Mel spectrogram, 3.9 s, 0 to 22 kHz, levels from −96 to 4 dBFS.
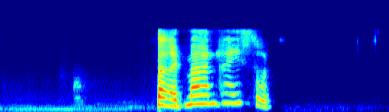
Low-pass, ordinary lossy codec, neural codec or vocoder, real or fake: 7.2 kHz; AAC, 48 kbps; codec, 16 kHz, 2 kbps, X-Codec, HuBERT features, trained on balanced general audio; fake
